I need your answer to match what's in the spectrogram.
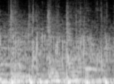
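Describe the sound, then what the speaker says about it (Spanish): Studio audience applause on a Spanish-language television talent show, a short burst of clapping mixed with music and background bustle, moderately loud throughout. "Vamos, fuerte arriba. El aplauso."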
